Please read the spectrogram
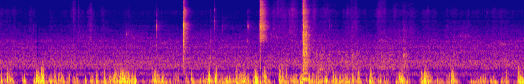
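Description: Handling sounds of a black elastic running waist belt with a plastic buckle being moved about on a wooden table: dull knocks and rustling throughout, with three sharp clicks spread over the middle of the stretch.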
